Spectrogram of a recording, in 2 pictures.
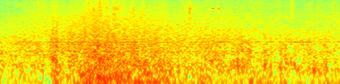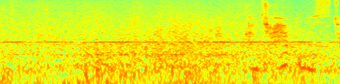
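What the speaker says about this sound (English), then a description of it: "I'm trapped in a storm?" A thunderstorm in Life is Strange Remastered pours steady heavy rain, with a deep rumble of thunder swelling early on and then fading under the constant downpour and wind.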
